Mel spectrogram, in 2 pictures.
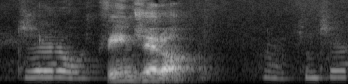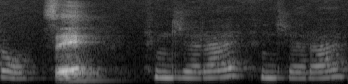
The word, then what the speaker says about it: fingerò: Finterò? No. Это fingere, no fintere. Fingere. Fingo. Ma fingo è настоящее время. Ero a canzagne. Fingerò. Не так произносится. G. Fingerò.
